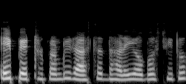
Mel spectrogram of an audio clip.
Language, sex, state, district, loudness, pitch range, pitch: Bengali, female, West Bengal, North 24 Parganas, -18 LUFS, 235-255 Hz, 250 Hz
